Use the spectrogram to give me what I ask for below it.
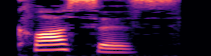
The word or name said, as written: clause's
